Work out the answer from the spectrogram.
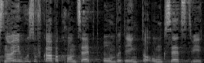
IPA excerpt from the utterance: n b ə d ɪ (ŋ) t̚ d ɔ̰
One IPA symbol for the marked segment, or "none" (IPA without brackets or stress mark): ŋ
